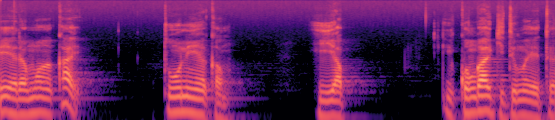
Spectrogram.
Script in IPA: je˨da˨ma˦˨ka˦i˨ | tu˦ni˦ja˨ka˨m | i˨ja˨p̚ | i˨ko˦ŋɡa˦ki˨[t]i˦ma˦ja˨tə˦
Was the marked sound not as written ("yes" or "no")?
no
